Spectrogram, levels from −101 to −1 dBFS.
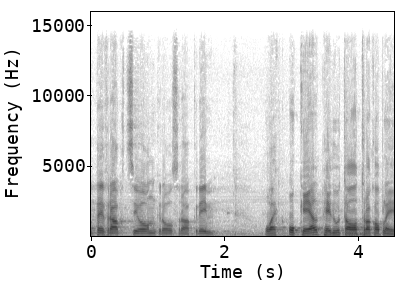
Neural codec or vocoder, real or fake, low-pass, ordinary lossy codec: none; real; 14.4 kHz; none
